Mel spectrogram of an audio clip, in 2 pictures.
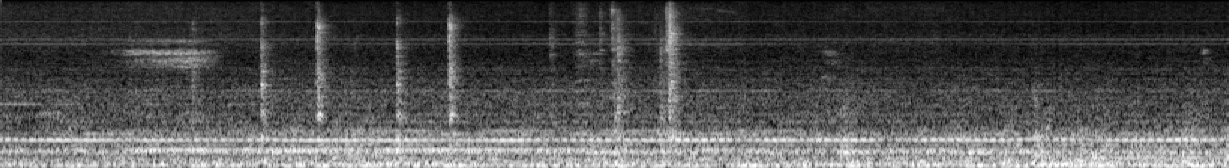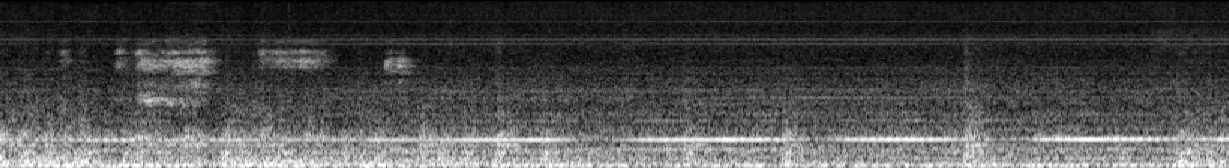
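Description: Freight train heard from the locomotive cab while running along the track: a steady low rumble with a constant humming tone over it. A series of sharp clicks comes in the first few seconds, and a few short high-pitched squeaks around the middle.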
